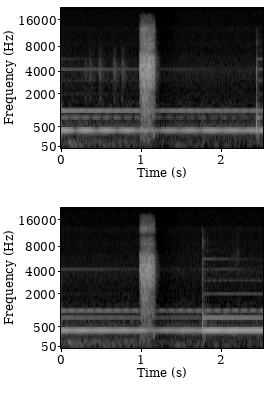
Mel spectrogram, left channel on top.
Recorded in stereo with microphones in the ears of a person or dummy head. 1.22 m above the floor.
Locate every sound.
1.0 s tearing paper: 10° left (ahead or behind)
